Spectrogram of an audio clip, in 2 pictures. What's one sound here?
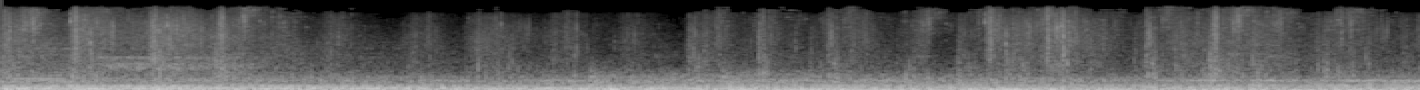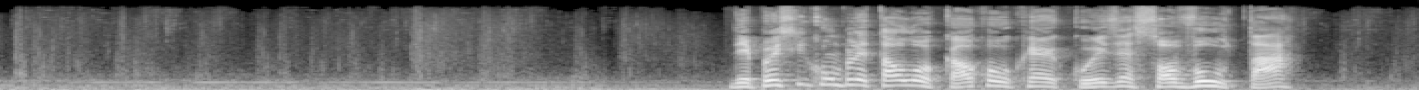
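Heavy clawed footsteps pad quickly over stone.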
